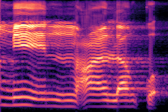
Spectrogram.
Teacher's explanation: nun mati bertemu dengan ain, izhar ini tidak berdengung.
